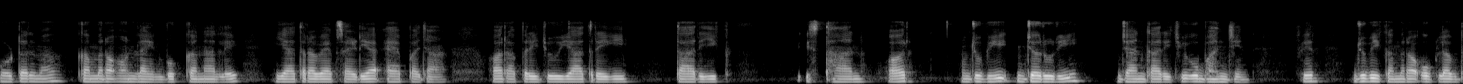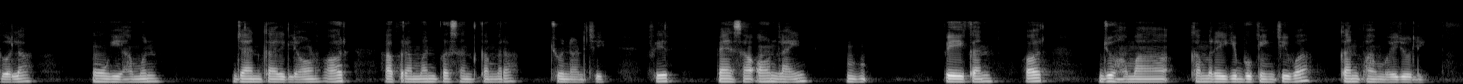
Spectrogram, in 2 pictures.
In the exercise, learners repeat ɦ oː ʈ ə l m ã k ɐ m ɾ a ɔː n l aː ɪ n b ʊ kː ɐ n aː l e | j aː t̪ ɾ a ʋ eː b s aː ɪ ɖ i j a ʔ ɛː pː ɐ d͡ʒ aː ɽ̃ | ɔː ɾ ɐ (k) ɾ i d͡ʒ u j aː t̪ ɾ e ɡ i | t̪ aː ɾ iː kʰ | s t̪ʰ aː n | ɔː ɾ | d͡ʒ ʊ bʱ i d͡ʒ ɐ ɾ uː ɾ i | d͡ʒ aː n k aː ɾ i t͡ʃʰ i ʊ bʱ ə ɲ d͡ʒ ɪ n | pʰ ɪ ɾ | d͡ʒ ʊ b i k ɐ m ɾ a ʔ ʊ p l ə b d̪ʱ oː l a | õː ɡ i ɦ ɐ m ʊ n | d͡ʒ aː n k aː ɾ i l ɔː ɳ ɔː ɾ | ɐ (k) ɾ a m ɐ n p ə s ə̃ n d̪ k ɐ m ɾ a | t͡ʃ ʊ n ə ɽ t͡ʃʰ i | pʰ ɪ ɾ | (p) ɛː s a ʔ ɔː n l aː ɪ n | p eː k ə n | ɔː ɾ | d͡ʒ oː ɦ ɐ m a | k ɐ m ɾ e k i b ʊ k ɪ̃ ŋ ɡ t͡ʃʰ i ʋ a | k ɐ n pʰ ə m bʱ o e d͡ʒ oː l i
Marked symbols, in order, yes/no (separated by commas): no, no, yes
